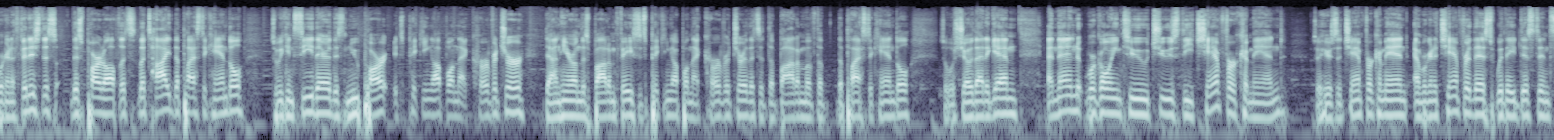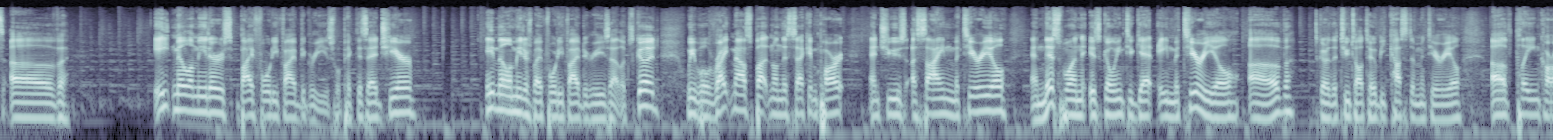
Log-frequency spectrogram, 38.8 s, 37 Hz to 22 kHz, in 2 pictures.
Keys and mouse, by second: 0.8 click, 2.4 click, 12.4 click, 16.7 click, 18.3 click, 21.4 KP_8, 23.7 click, 27.2 click, 29.0 click, 31.5 click, 33.6 click, 34.9 click, 36.0 click, 36.6 click, 37.1 click, 38.2 click.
